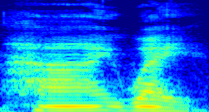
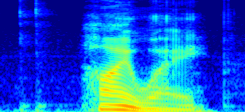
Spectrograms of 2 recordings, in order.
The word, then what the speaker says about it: highway: Nhưng mà từ này các bạn vẫn phải chú ý cho mình trọng âm nhấn vào âm đầu tiên, đặt thành highway, đường cao tốc. Highway.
